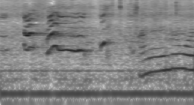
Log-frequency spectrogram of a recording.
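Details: Puppies from Belle and Lancelot's litter whine indoors: a high, bending whimper that slides down, then a rising, drawn-out whine, with a woman talking over a steady low electrical hum.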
